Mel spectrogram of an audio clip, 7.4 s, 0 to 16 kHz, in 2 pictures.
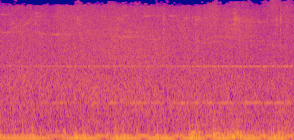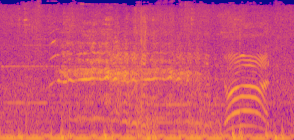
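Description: A horse in Red Dead Redemption 2 clip-clops along in a steady rhythmic gait under game ambience, then lets out a loud, wavering whinny near the end; voices speak over it.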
